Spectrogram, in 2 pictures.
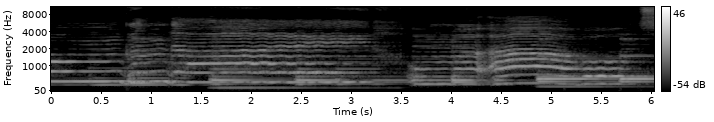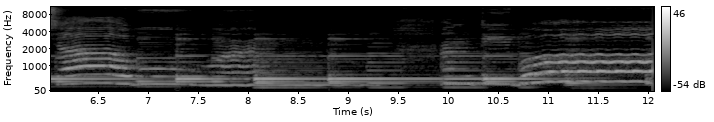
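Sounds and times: girl singing: 0.0 - 12.0.

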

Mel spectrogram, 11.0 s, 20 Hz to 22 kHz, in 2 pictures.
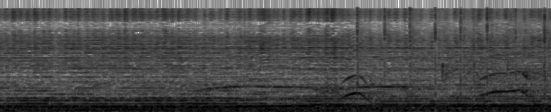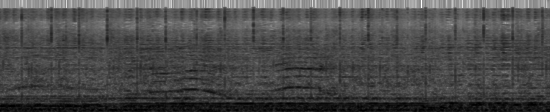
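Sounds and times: audience voices: 0.0 - 11.0
flamenco acoustic guitar: 0.0 - 11.0.

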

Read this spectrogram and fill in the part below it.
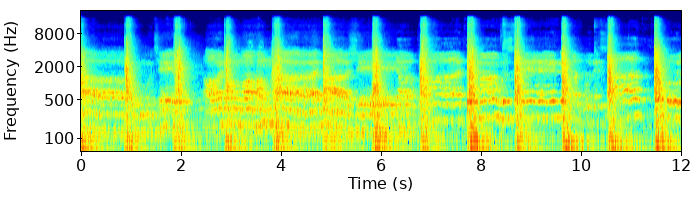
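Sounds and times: chest-beating slaps: 0.0 - 9.0
men chanting together: 0.0 - 12.0.

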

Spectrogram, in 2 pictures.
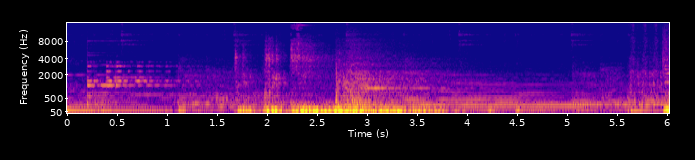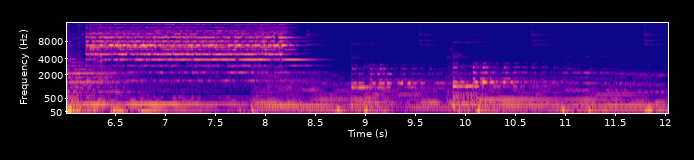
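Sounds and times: slot game music: 0.0 - 11.8
sharp hit: 2.0 - 4.1
bright bell-like ringing: 6.2 - 10.8.

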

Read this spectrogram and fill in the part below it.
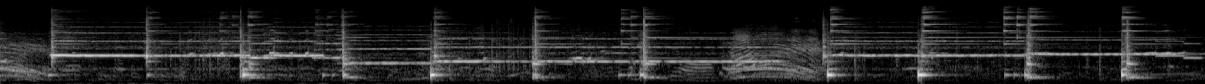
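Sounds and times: bamboo flute long high note: 0.0 - 12.0
hand drum strikes: 9.2 - 9.4.

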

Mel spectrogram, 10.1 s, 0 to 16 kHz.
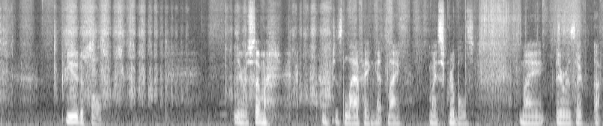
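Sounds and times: fountain pen scratching on paper: 1.1 - 2.9, 3.8 - 6.5.

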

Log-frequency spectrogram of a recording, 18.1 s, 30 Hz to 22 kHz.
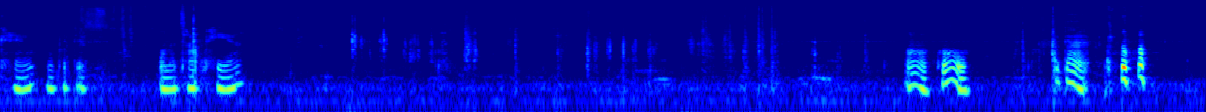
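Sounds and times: low room hum: 0.0 - 18.0
cardstock rustling and tapping: 4.3 - 13.2.

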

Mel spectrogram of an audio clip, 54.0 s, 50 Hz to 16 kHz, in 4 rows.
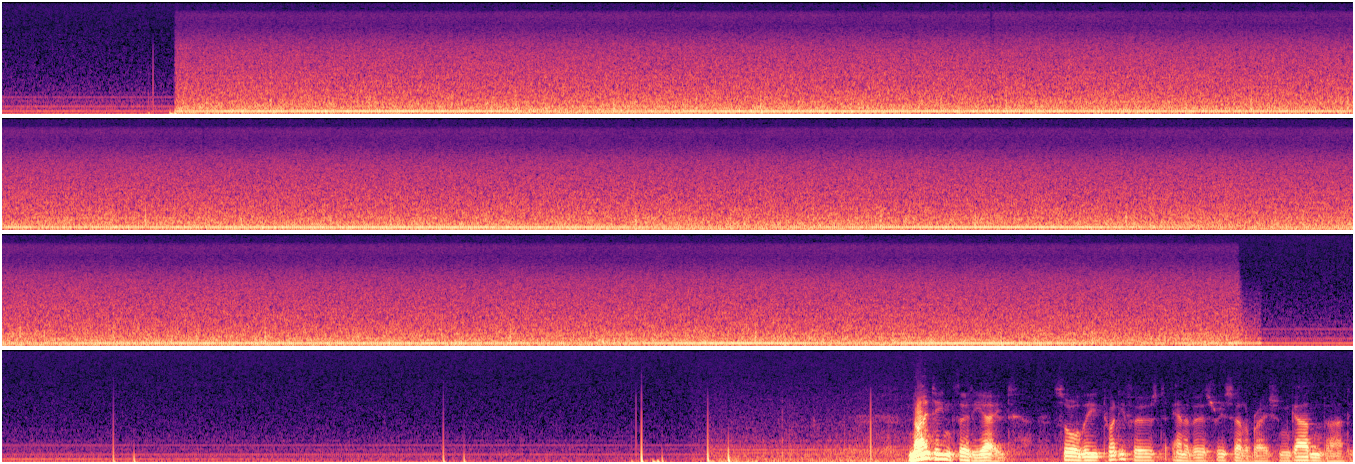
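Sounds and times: film transfer hiss and hum: 0.0 - 54.0.

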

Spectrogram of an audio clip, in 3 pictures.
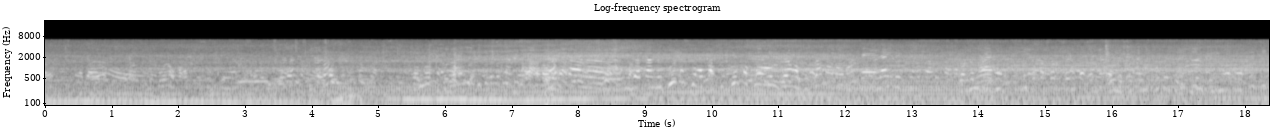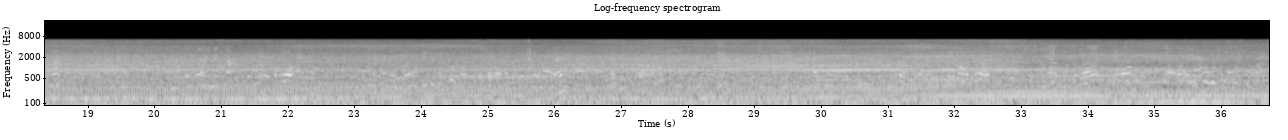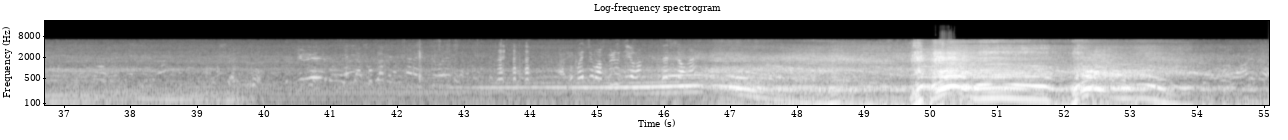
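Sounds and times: engine idling: 0.0 - 46.8, 47.4 - 55.0
chatter of voices: 0.0 - 55.0
rally car engine passing by: 43.4 - 55.0.

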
